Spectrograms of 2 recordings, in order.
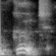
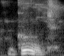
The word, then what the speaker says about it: good: pronúncia né Vamos lá o good esses dois os a gente pronuncia como se fosse um U mesmo good tá good esse D ele é mudo tá então a gente não deve falar good tá esse D Ele é bem fraquinho né good e a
